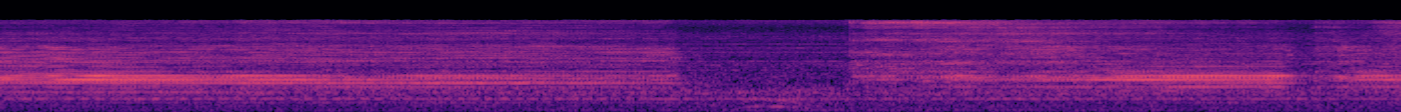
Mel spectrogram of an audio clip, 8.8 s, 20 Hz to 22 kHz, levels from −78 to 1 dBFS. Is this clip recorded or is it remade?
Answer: recorded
